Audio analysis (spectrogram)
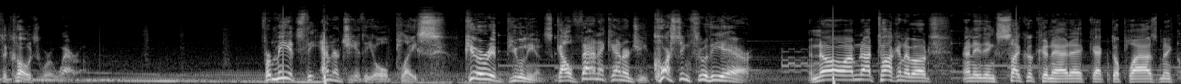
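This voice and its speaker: A rambling veteran ghostbuster. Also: male voice, medium pitch. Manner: rambling, wordy, professorial. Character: Ray, enthusiastic veteran ghostbuster, middle-aged man. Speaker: veteran mentor. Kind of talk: video game cutscene voice acting.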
